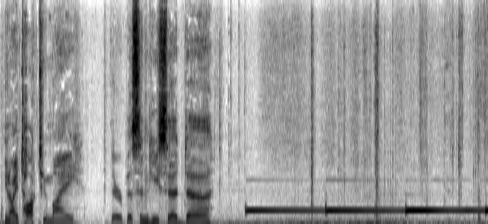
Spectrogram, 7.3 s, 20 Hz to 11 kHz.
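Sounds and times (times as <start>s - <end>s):
speech: 0.0s - 3.4s
low idling hum: 0.0s - 7.3s
car seatbelt warning chime: 3.7s - 7.3s.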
